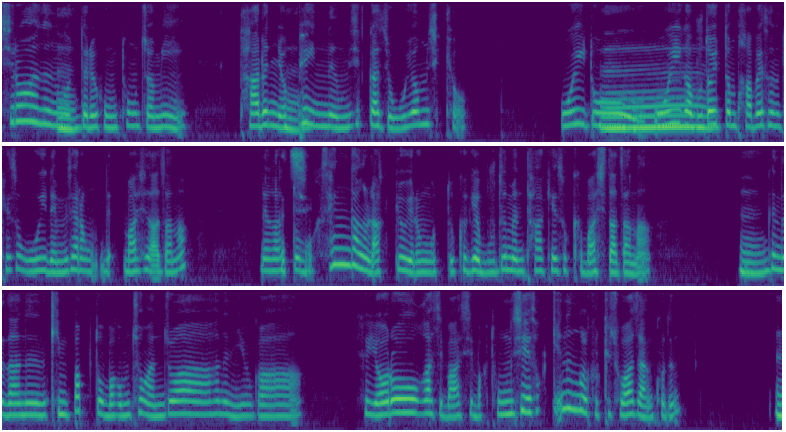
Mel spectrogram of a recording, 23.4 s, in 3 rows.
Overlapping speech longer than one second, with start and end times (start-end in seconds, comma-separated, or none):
6.0-7.2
